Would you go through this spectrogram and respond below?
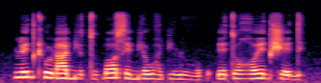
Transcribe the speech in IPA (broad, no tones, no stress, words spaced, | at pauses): ɳɪdʈʰu ɽabʲoto̤ ɓɔsɪbʲɔ wa̤pʲo̤ɳo̤ | ʔɪtu ʁʷedʃed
